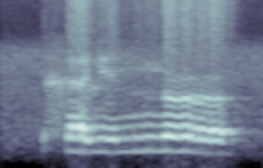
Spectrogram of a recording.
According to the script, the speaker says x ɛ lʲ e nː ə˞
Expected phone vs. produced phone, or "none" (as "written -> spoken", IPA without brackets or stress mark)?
none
